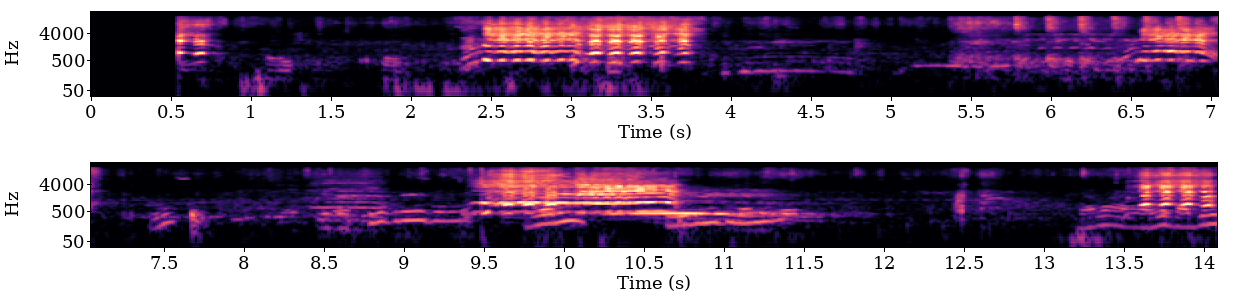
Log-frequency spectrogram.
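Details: At a goat farm in Nagpur, India, goats bleat in loud, wavering, nasal bursts, with human voices murmuring between calls.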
